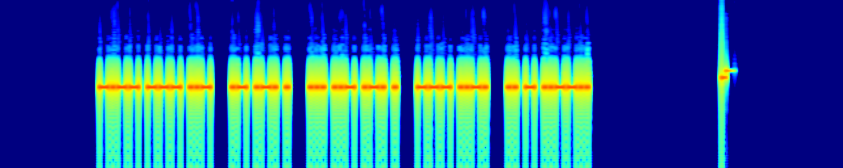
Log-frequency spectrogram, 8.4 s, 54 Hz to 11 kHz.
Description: Morse code, heard as a keyed tone, about 40 wpm, 700 Hz. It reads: YOU ARE SURE OF IT?
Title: Sentences from Top 300 Words 40wpm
